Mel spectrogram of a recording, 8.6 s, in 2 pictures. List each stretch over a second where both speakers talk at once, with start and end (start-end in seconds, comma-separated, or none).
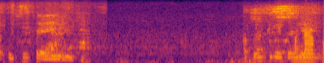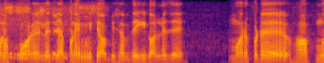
3.9-5.7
